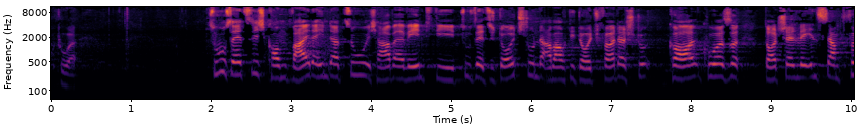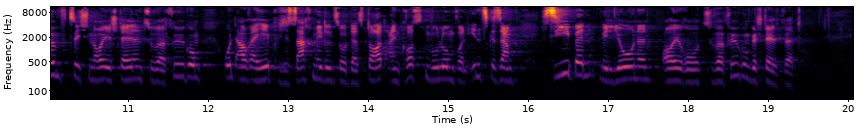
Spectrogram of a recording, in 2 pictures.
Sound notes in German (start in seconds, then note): none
